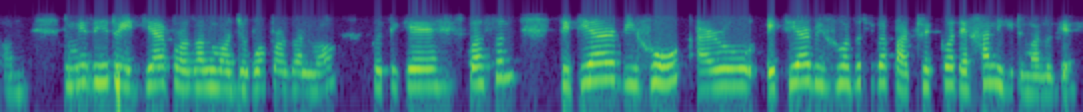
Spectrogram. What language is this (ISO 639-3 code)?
asm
